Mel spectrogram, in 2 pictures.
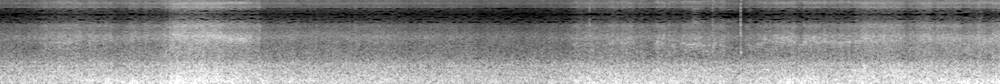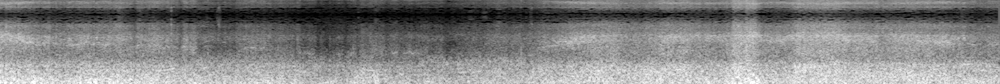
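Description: Wind rushes loudly past a microphone, outdoors in flight.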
